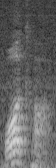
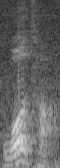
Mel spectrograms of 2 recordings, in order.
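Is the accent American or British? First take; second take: British; British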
